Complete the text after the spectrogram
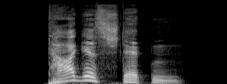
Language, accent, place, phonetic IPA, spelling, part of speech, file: German, Germany, Berlin, [ˈtaːɡəsˌʃtɛtn̩], Tagesstätten, noun, De-Tagesstätten.ogg
- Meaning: plural of Tagesstätte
